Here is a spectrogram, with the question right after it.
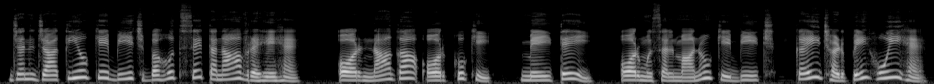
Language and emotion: Hindi, neutral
